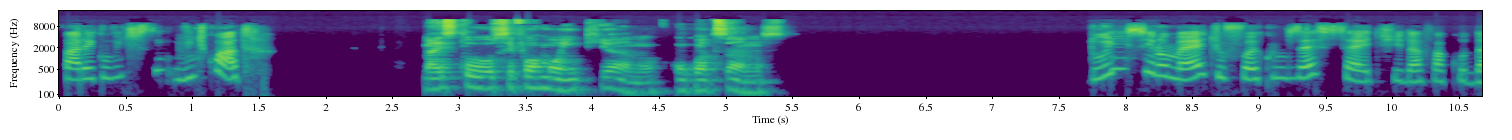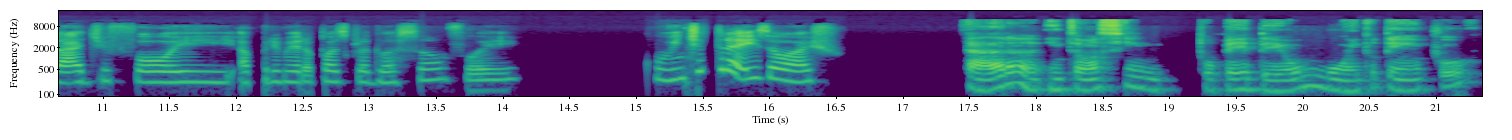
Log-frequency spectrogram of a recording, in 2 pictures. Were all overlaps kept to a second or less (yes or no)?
yes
